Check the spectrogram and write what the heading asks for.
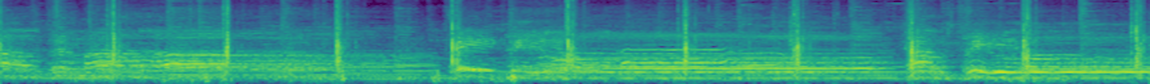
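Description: Yodel singing: long held notes broken twice by sudden leaps in pitch, over a steady beat a little faster than once a second.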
